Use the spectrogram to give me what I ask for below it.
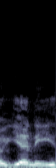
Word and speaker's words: Jenny: shalad knees and Jenni's I keep saying Jenny Henny yeni no yeni sorry je and n Weisfeld yeah there's pronounced Jenny in Switzerland anyway Yanni's work influence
